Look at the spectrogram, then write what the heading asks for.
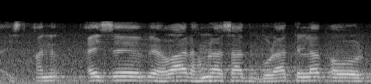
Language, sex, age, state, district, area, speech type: Maithili, male, 45-60, Bihar, Supaul, rural, spontaneous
